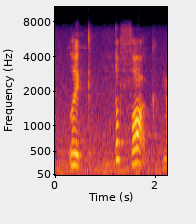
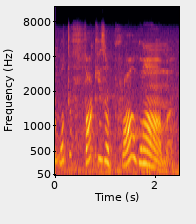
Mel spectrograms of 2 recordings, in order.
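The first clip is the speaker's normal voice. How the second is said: retold disbelief, higher and slow; incredulous, stretched-out complaint; mock outrage; 6 semitones higher, slower than usual. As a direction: drag it out like you can't believe her. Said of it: "And I'm just like".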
